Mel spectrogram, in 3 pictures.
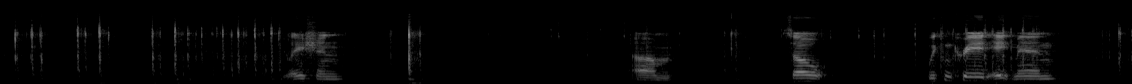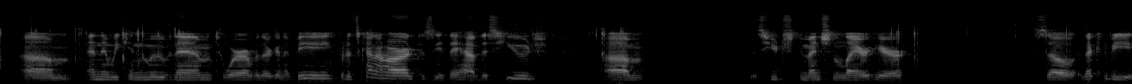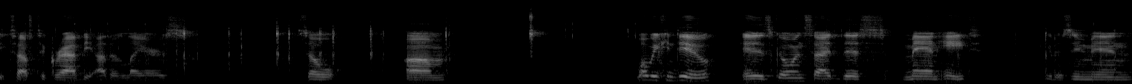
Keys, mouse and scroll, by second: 0.1-3.3 typing, 4.1 Return, 5.5 click, 6.4 space, 7.9 click, 9.5 ctrl+d, 11.2 ctrl+d, 12.6-17.5 drag, 17.5 ctrl+z, 20.2 ctrl+z, 21.0 click, 24.3 click, 24.5 ctrl+z, 28.3 click, 32.1-32.4 scroll up 1, 33.1 space, 33.3 click, 33.6 space.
